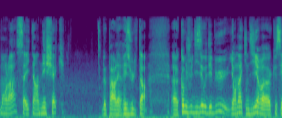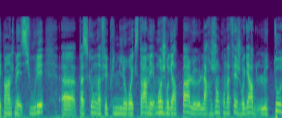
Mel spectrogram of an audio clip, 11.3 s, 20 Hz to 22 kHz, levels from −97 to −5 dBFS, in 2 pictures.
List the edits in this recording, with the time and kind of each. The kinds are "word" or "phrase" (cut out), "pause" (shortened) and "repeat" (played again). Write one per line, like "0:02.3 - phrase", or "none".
0:02.0 - word
0:04.9 - word
0:05.9 - word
